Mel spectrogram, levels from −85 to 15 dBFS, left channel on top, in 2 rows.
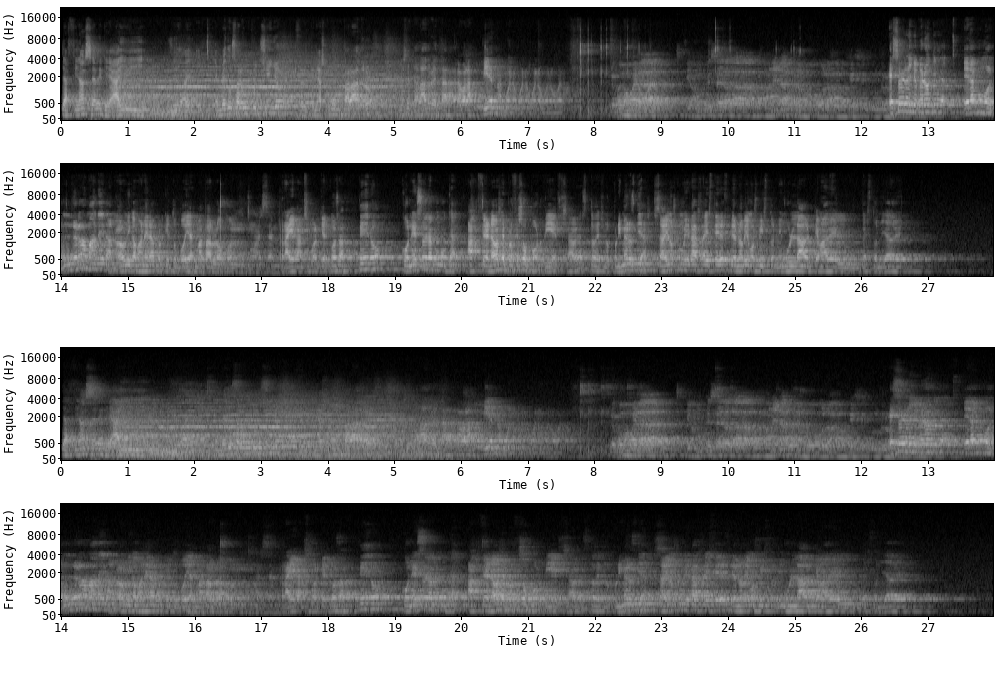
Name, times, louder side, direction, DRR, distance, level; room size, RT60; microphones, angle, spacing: voice 1, 0.0-4.7 5.1-7.8 8.3-8.9 12.4-26.6, left 5 dB, 85° left, 6 dB, 0.4 m, -27 dB
sound 1, 0.7-5.7, left 2 dB, 30° left, 0.7 m, -30 dB
voice 2, 3.8-4.2 5.9-6.4 8.2-9.0 9.3-13.0 15.9-16.1, equal, 15° right, -6 dB, 1.5 m, -36 dB
5.2 x 5.1 x 3.9 m, 2.4 s
head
